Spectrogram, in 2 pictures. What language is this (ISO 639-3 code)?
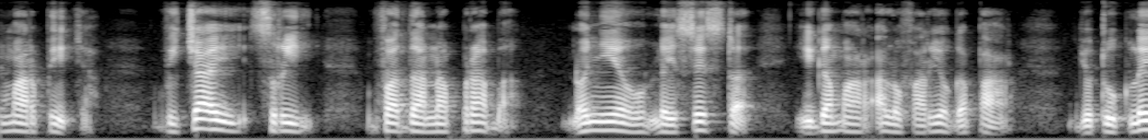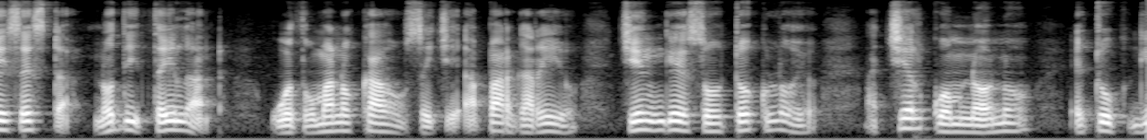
luo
